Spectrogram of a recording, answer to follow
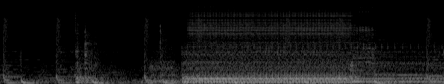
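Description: Brother ScanNCut SDX225 cutting machine starting to cut vinyl: a few faint clicks, then about two seconds in its motors set up a steady whine as the carriage and mat move, easing off shortly before the end.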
